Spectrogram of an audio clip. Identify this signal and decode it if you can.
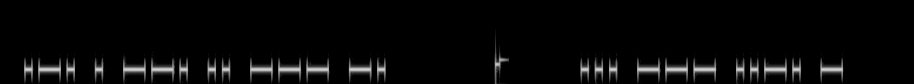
Morse code, heard as a keyed tone, about 17 wpm, 700 Hz. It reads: REGION SOFT
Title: Sentences from Top 1500 Words - New Word Drill - 17wpm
